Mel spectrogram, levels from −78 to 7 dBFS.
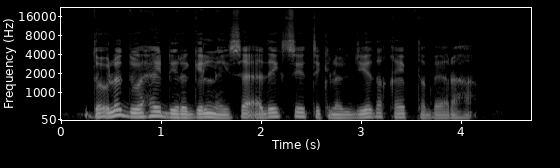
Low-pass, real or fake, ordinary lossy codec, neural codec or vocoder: none; real; none; none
